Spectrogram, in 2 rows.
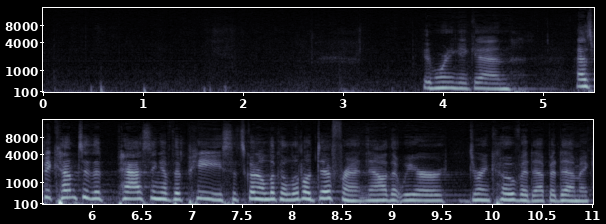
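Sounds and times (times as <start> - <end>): quiet low hum: 0.0 - 11.0.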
